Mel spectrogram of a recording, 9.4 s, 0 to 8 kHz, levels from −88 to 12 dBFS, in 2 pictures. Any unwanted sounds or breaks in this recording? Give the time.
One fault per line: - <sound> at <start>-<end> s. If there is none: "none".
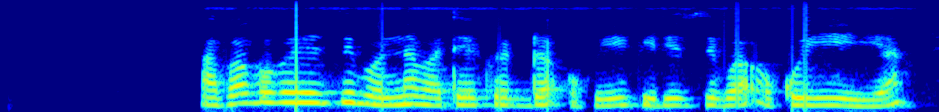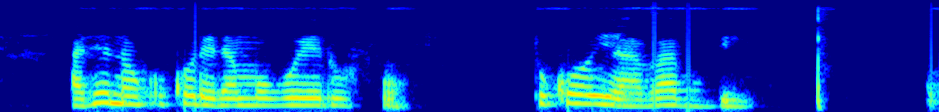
none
